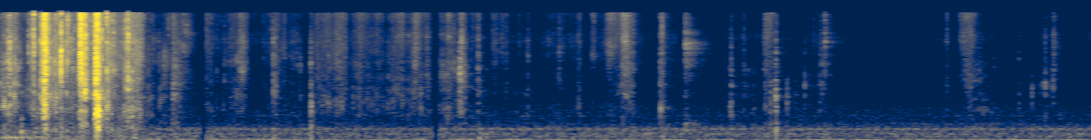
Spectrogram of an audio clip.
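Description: Foil booster-pack wrapper being torn open and crinkling, loud for about the first second and a half. After that come faint, scattered clicks and rustles of trading cards being handled and slid against each other.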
